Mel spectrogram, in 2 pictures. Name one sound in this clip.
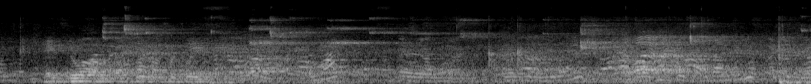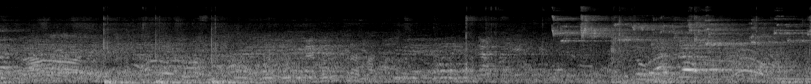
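Many people talk and call out across a large echoing gym.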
